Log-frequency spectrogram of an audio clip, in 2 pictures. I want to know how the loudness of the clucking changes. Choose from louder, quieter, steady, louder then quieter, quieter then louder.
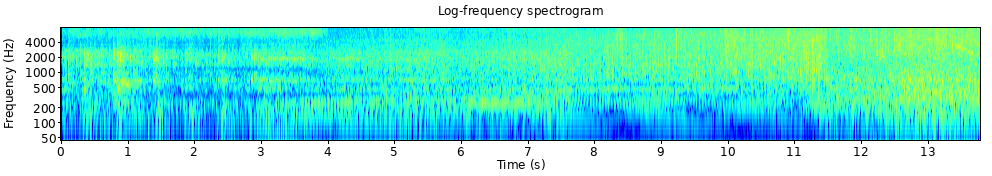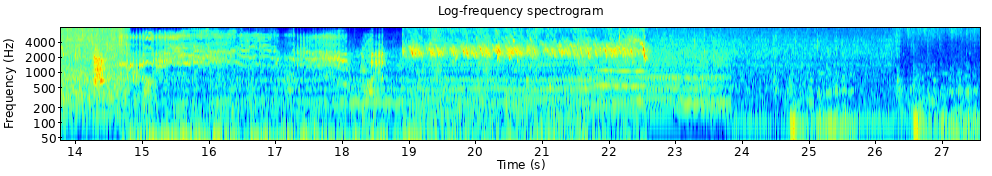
quieter then louder.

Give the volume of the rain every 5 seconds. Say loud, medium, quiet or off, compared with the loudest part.
quiet, medium, loud, quiet, quiet, quiet.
